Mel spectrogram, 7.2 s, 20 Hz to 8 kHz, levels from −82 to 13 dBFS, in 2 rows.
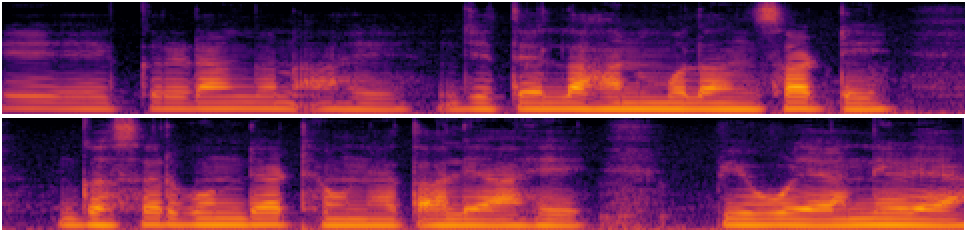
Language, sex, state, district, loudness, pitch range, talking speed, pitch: Marathi, male, Maharashtra, Mumbai Suburban, -17 LUFS, 115-125 Hz, 115 wpm, 120 Hz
